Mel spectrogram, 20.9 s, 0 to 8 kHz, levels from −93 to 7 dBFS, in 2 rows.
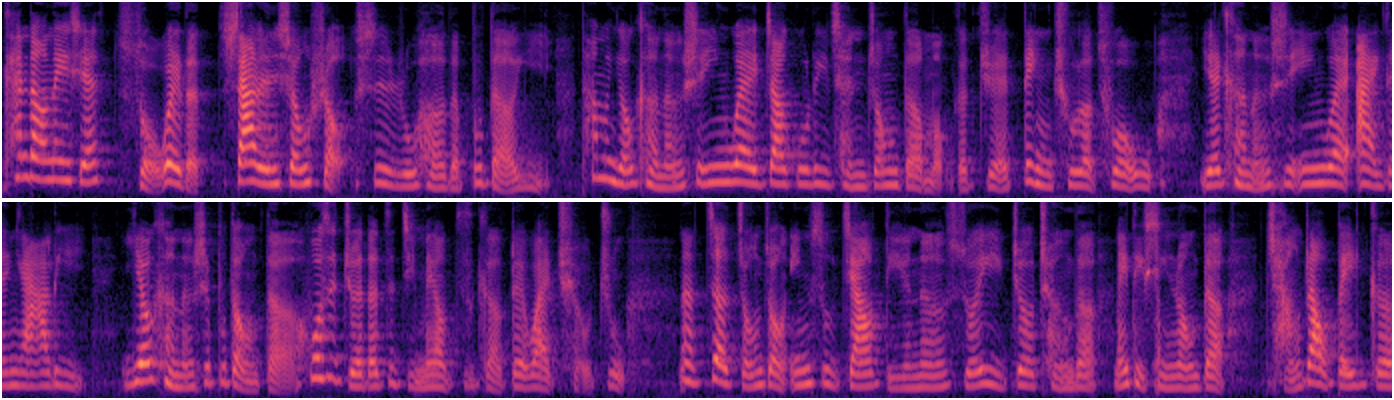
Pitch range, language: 195-240 Hz, Chinese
